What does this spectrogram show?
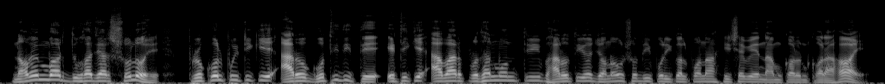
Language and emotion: Bengali, neutral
